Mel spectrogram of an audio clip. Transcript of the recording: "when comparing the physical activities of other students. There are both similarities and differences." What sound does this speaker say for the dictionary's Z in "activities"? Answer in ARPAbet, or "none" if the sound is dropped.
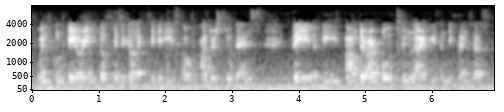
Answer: S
